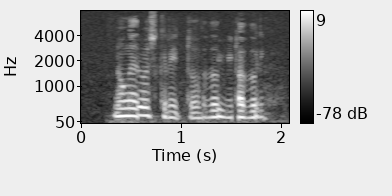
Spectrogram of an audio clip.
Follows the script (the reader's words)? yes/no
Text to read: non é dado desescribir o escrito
no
